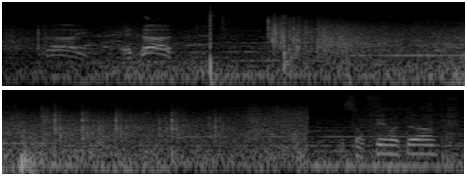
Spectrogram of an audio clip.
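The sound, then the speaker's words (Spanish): Explosives detonated on command after a countdown: a sharp blast swells into a long, loud, roaring rumble lasting several seconds, with voices heard briefly before and after it. “Al comando de operación, detonen después del conteo.”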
